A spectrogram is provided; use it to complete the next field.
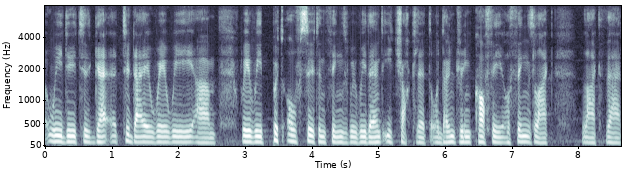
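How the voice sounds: At a fairly slow pace, a man with a fairly low pitch speaks in a slightly mellow tone.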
